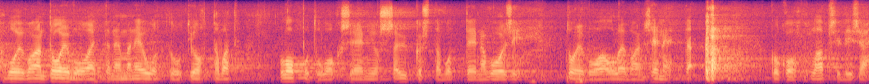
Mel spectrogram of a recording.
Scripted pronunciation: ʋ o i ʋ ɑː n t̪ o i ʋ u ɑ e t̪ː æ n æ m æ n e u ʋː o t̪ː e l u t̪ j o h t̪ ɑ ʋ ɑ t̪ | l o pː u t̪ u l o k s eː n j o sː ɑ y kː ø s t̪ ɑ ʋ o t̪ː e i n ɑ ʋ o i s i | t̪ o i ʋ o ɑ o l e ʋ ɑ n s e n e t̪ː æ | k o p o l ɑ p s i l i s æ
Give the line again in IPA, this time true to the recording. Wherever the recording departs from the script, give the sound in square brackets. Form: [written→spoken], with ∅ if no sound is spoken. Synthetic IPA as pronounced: ʋ o i ʋ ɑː n t̪ o i ʋ [u→o] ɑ e t̪ː æ n æ m æ n e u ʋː o t̪ː e l u t̪ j o h t̪ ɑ ʋ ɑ t̪ | l o pː u t̪ u l o k s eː n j o sː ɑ y kː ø s t̪ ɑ ʋ o t̪ː e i n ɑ ʋ o i s i | t̪ o i ʋ o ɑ o l e ʋ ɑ n s e n e t̪ː æ | k o [p→k] o l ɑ p s i l i s æ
